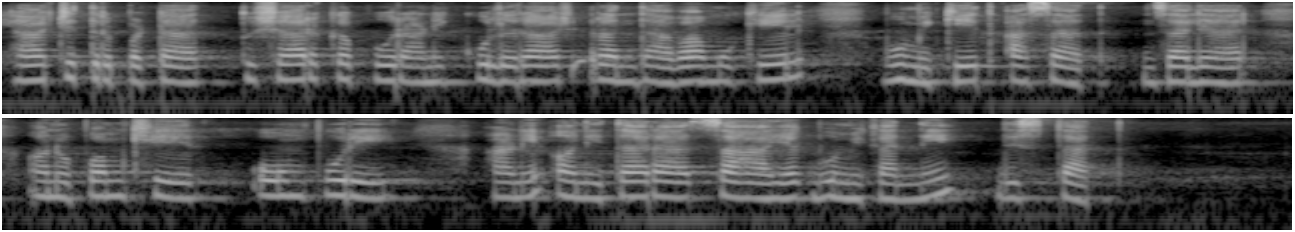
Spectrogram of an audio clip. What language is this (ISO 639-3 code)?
kok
